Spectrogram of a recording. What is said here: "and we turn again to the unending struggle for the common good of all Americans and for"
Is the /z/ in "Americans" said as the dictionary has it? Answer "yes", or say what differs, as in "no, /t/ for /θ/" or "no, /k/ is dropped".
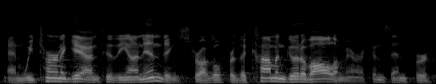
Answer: yes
